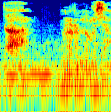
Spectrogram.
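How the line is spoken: Fading whisper. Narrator (Russian): прошептал, проваливаясь в беспамятство

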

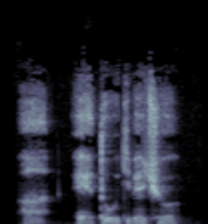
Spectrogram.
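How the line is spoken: Insinuating question. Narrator (Russian): вкрадчиво спросил Щербатый

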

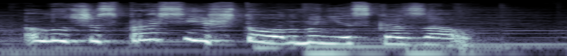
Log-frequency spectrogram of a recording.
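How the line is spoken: Moaned. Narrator (Russian): простонал Артура

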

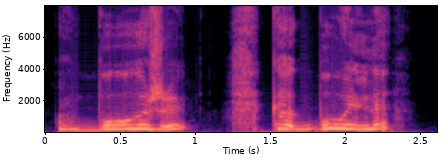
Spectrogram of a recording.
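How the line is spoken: Frightened little-girl babble. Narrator (Russian): пролепетала она испуганным голосом маленькой девочки

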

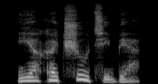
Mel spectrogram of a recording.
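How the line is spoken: Passionate whisper. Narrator (Russian): страстно прошептала

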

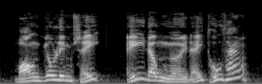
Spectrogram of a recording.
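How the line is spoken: Scoffing angry scolding. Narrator (Vietnamese): Ngô Đạo Thông hứ lên một tiếng rồi quát mắng

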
